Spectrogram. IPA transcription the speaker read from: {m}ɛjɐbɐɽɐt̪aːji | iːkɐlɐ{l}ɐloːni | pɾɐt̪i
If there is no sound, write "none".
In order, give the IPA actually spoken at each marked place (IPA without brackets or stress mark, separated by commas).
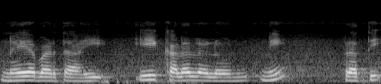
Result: n, l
